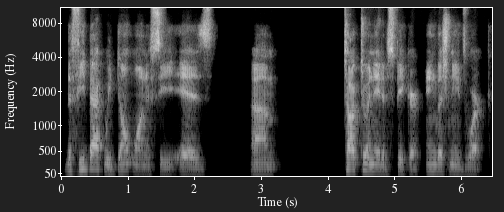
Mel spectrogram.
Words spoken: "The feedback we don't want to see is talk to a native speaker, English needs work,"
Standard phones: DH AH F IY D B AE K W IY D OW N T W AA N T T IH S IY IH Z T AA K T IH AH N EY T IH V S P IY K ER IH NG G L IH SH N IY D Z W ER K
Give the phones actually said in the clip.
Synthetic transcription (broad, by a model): DH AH F IY D B AE K W IY D OW N T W AA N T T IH S IY IH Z T AA K T IH AH N EY T IH V S P IY K ER IH NG G L IH SH N IY D Z W ER K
